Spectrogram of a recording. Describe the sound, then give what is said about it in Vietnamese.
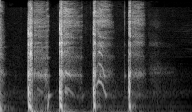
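A pale, exhausted man coughs four times in a quick, harsh series. Each burst is short and loud, and the coughing is followed by quiet. “Đang nói, thầy lại ho tiếp, ngừng một lúc rồi tiếp tục.”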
